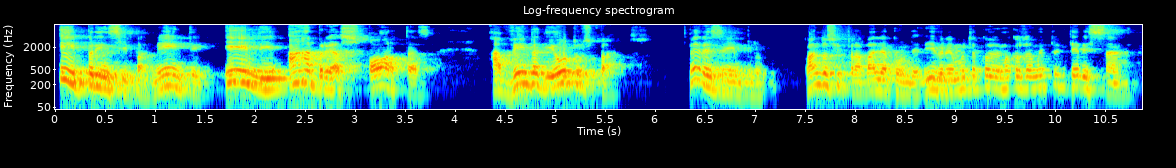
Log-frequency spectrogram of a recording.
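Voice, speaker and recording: A man's voice: on the high side, normal speed. A man with a Pernambuco accent, a chef talking casually to camera about selling dishes, stressing points by repeating phrases. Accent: Pernambuco Brazilian Portuguese. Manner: expressive, repeats phrases for emphasis. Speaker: chef giving cooking business advice. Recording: echoey room.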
